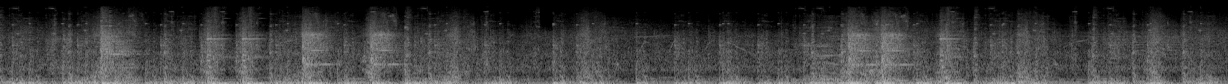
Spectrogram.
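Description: Heavy metal punches clang and thud.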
